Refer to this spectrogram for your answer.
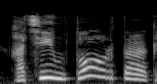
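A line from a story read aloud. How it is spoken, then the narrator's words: Children shouting. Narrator (Russian): кричали дети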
